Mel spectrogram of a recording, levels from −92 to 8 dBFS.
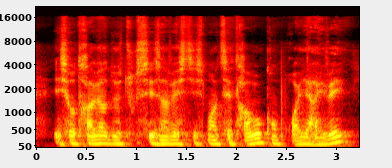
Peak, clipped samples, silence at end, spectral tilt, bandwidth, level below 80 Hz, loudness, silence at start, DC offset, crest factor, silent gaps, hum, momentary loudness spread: -4 dBFS; under 0.1%; 0.1 s; -5 dB/octave; 17 kHz; -42 dBFS; -18 LUFS; 0 s; under 0.1%; 12 dB; none; none; 4 LU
